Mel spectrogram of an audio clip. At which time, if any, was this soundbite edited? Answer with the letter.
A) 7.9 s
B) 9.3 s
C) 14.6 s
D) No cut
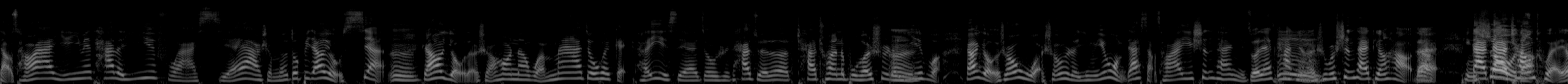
A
